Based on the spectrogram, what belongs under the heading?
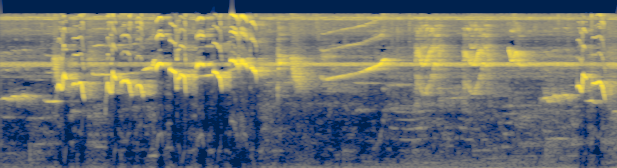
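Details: Young forest-born Oriental magpie-robin of the Priangan type from West Java, practising its song toward the full ngeplong style: rapid, varied high whistles and chirps with sliding notes, a steady high-pitched tone running throughout.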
